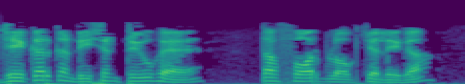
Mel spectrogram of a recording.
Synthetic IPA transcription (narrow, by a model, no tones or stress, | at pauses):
d͡ʒeːkəɾkəɳɖiːʃənʈjuːɦɛː | t̪ãːpʰɔːɾblɔːkt͡ʃəleːɡaː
